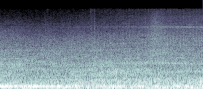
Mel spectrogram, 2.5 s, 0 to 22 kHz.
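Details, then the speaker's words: 2011 Nissan Altima 2.5 started and idling right after battery replacement: steady even low hum, no knocks or misses; normal smooth idle. "But I'm gonna make sure the car starts up. So I got the car on, it's idling. Woo."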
